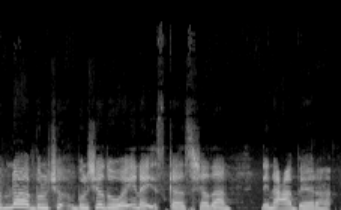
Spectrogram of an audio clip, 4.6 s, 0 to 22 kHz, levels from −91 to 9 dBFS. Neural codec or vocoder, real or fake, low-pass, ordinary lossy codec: none; real; 19.8 kHz; MP3, 96 kbps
